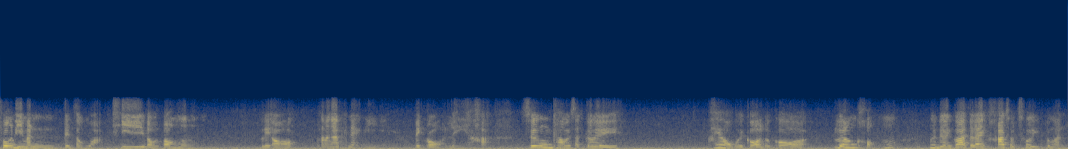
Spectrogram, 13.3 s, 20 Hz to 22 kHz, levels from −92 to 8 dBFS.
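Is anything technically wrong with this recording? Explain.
Yes, there's an AMR rate drop from 12.92 s to the end: the network throttles the codec for error protection, so speech gets rougher, more synthetic, fitting 12.65 down to 8.85 kbit/s.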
